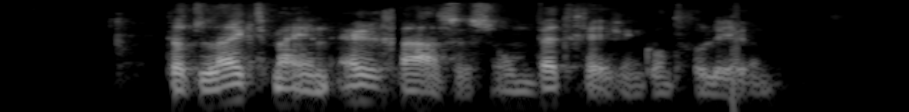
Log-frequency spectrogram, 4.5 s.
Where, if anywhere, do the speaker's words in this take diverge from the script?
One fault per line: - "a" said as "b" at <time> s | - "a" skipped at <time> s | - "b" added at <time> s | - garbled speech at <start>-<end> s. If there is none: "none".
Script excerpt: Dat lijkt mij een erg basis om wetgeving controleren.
none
